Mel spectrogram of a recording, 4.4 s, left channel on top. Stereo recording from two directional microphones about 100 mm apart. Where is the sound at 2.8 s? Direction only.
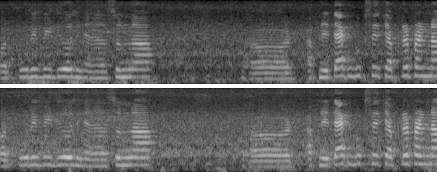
20° left (ahead or behind).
